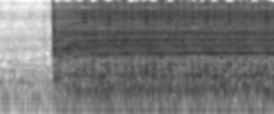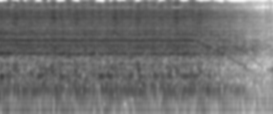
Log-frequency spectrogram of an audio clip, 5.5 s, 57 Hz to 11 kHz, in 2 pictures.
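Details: Diesel truck with a failed CP4 fuel pump, its motor earlier binding, spun briefly by the starter; it whirs evenly about three times a second with no binding; normal cranking.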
